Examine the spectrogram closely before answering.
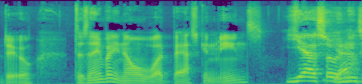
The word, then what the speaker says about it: Baskin: ever figur that out I assume it's Baskin like Basin Robins not enough ice cream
